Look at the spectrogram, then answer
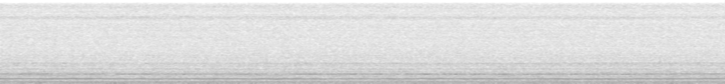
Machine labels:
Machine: fan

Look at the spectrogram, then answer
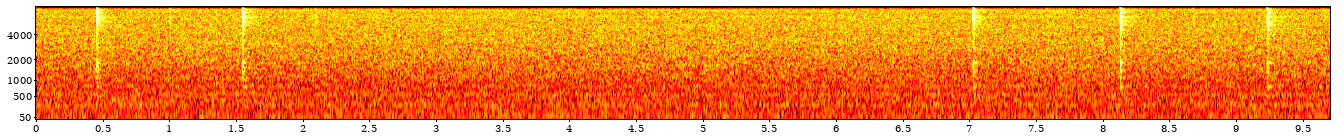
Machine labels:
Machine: valve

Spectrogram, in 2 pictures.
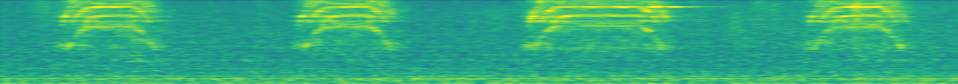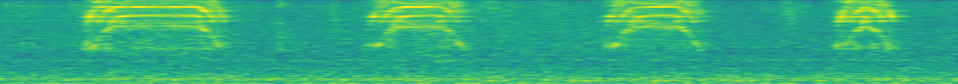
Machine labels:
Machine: slide rail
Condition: normal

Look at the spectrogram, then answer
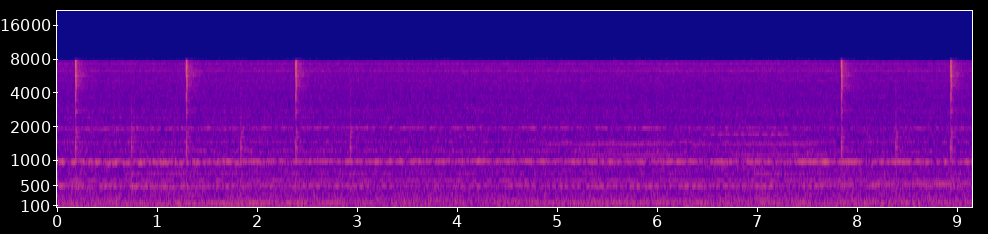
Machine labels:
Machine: valve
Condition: normal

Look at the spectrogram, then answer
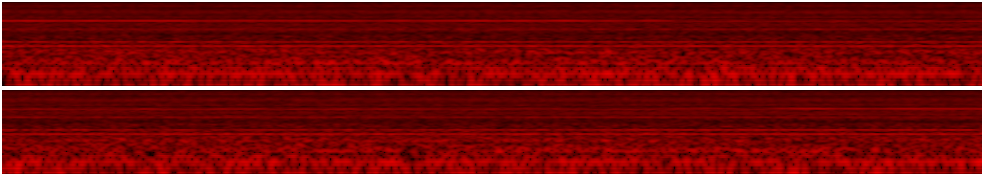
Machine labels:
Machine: pump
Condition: normal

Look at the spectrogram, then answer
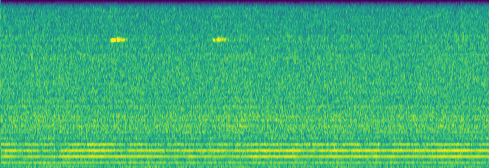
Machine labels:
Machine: fan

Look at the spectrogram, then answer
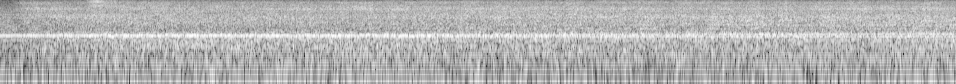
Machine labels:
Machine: pump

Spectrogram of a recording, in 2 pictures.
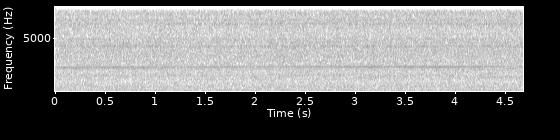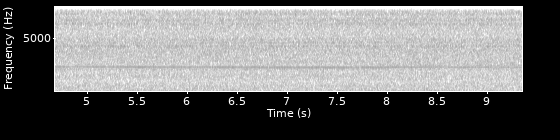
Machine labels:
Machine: pump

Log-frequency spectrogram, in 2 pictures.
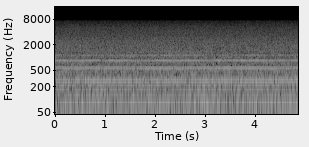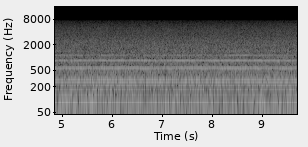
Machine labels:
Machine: fan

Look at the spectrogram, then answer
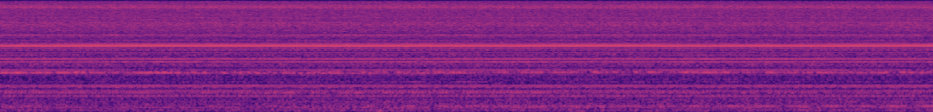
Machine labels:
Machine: pump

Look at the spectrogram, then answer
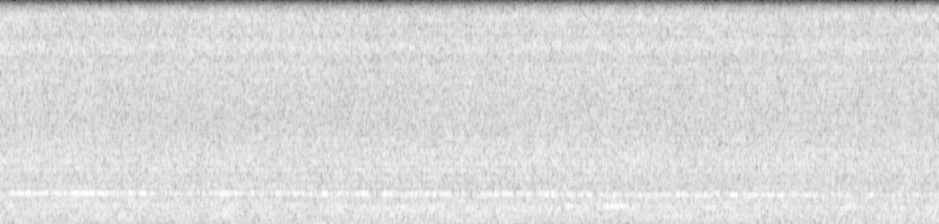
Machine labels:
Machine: fan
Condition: normal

